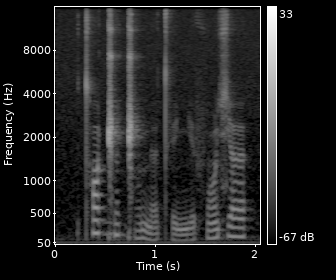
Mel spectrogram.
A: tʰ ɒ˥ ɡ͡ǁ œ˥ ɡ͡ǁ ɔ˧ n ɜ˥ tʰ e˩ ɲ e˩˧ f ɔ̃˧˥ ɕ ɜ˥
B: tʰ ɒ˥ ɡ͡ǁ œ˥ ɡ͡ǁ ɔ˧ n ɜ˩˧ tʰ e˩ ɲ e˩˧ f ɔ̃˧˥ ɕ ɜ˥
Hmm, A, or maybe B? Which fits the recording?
B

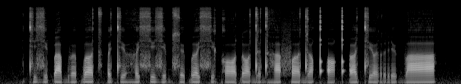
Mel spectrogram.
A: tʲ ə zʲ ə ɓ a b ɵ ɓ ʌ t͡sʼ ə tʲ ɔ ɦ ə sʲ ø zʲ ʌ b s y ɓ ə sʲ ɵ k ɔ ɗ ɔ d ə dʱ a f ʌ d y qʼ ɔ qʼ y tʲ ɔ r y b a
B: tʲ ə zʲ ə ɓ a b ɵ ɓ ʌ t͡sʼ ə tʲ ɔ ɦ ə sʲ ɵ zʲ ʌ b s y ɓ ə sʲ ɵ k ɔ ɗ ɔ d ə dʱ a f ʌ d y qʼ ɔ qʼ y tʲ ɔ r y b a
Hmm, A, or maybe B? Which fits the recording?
B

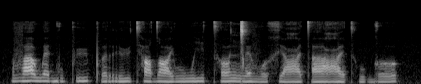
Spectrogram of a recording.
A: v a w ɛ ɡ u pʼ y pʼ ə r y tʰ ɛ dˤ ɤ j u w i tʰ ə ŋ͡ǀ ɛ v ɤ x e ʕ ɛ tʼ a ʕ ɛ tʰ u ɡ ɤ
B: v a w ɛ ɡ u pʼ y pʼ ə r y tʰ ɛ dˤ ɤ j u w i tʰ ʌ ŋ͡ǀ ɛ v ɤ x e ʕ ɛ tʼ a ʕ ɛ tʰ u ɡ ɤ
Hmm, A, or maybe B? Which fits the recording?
B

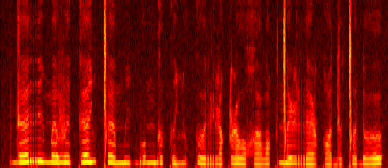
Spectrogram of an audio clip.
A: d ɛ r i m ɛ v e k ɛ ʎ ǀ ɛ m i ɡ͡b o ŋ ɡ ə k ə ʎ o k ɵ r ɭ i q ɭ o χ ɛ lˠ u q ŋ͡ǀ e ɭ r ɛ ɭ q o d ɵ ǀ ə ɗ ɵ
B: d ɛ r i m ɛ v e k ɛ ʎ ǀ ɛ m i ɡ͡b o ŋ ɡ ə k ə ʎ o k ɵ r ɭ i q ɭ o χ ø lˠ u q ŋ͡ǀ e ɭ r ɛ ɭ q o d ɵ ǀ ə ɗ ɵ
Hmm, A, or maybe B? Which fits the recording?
A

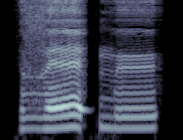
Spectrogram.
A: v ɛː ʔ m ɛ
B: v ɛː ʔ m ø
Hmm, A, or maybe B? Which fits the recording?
B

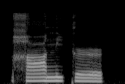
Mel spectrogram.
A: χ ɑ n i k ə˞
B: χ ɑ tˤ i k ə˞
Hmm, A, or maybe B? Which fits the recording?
A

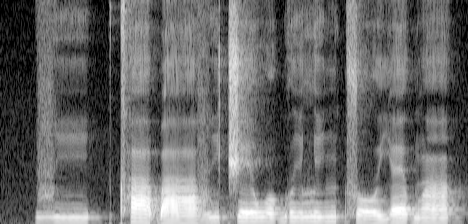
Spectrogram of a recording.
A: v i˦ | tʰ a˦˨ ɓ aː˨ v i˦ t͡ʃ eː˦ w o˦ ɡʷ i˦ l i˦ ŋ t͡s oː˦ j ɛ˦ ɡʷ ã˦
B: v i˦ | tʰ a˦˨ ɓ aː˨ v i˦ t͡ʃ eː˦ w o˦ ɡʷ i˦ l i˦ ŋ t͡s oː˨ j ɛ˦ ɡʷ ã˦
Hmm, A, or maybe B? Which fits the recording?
B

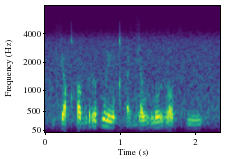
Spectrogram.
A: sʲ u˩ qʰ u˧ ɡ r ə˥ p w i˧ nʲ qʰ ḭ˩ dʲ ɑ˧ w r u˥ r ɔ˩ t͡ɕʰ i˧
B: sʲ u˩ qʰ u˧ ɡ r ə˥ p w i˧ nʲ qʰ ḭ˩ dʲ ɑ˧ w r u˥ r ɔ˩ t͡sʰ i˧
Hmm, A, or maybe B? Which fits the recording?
B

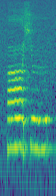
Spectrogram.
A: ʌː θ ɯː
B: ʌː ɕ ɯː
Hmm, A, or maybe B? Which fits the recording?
B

